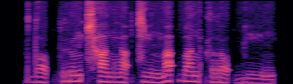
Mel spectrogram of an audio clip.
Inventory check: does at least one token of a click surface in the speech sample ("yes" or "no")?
no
